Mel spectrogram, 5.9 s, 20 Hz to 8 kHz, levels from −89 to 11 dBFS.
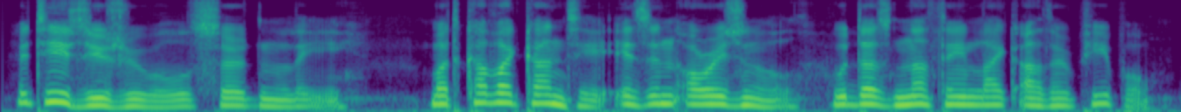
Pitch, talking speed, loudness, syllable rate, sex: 150 Hz, 150 wpm, -17 LUFS, 5.1 syllables/s, male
